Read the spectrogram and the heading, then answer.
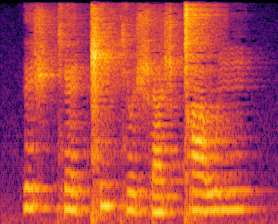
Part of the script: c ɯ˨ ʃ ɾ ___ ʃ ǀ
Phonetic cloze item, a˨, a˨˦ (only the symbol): a˨˦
